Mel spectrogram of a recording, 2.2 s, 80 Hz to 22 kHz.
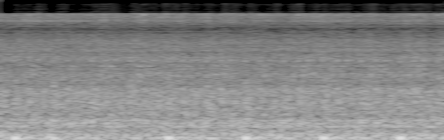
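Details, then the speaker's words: Ford Mustang GT 5.0 Coyote V8 idling, codes P0302/P0316, cylinder 2 misfire; cause unfound; dull thump about every 0.8 seconds, a regular stumble of one cylinder dropping out. "Bueno, estamos aquí con un Ford Mustang del año 2017 5.0, un conocido Coyote, tiene un Miss Fire en el cilindro dos y voy a mirar el tiempo del motor."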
